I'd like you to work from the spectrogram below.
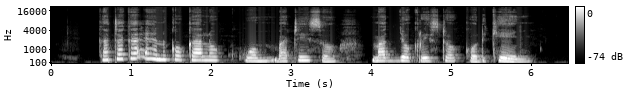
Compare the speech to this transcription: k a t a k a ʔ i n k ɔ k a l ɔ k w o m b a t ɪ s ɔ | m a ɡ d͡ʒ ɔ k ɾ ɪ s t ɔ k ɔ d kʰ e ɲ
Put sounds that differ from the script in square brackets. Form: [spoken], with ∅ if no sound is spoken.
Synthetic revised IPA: k a t a k a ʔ [ɛ] n k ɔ k a l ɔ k w o m b a t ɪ s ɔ | m a ɡ d͡ʒ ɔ k ɾ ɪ s t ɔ k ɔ d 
